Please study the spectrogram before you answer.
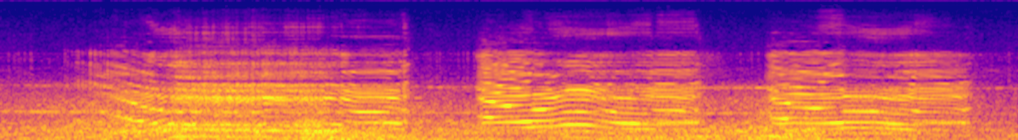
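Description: A red deer stag gives three long, deep, harmonic roars that rise and fall during the rut.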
